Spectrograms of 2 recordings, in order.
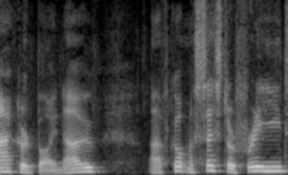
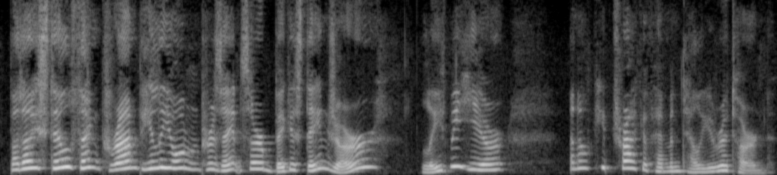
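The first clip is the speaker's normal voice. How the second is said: lightly voiced dragon, a bit higher; grudging agreement in a character voice; a hint of a young dragon giving in; Defal the dragon; 9 semitones higher, 3 dB louder than usual. Defal speaks again.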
